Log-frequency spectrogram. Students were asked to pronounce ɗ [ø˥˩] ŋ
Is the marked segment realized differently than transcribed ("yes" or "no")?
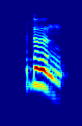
no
